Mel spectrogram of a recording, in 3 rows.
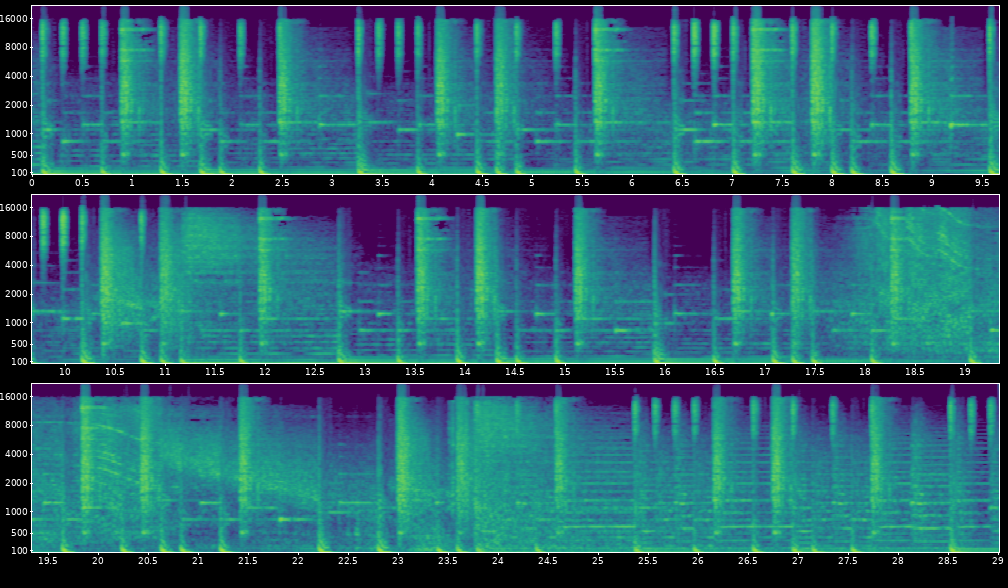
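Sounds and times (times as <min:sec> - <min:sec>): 
heavy hip-hop bass ringtone: 0:00.0 - 0:29.0.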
